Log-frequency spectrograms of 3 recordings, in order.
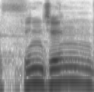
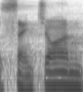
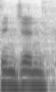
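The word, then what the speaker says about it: St John: uh Professor just uh Sinjin that's pronounced or Saint John but it's pronounce engine and me in Adelaide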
